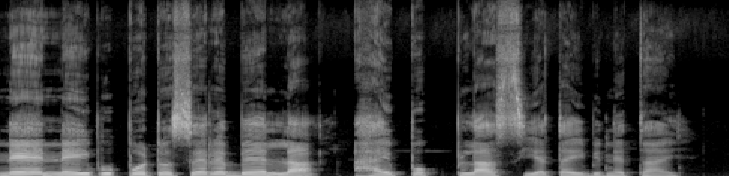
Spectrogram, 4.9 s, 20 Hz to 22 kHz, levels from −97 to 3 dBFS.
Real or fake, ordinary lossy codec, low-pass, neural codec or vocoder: real; none; none; none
